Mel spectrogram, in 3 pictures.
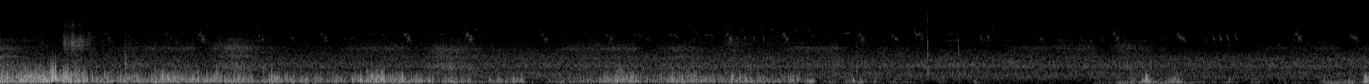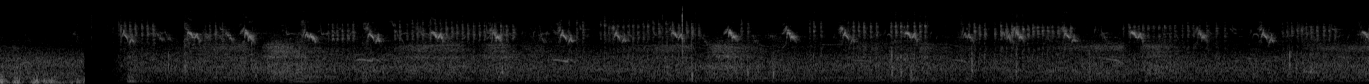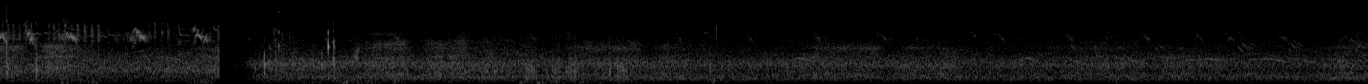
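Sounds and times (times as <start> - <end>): steady outdoor hiss: 0.0 - 41.0
small bird chirping: 14.6 - 31.2.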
